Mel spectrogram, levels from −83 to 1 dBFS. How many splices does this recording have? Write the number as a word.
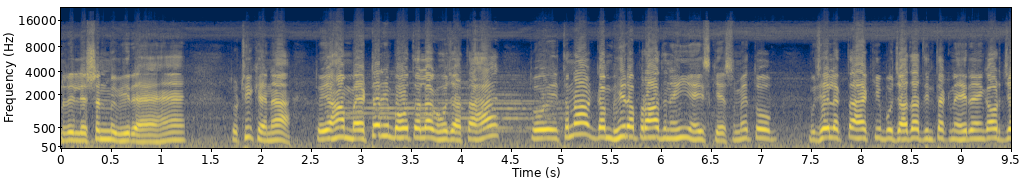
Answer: zero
